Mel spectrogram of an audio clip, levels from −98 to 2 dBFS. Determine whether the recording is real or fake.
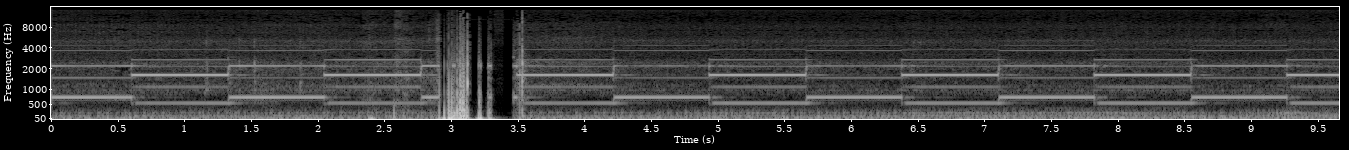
real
